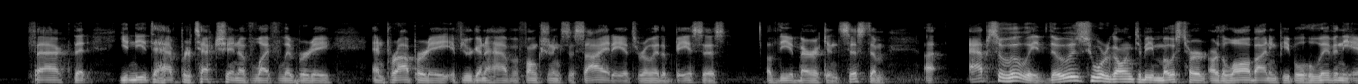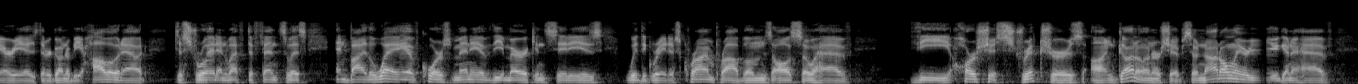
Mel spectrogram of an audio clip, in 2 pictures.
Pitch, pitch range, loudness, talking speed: 95 Hz, 90-105 Hz, -23 LUFS, 200 wpm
